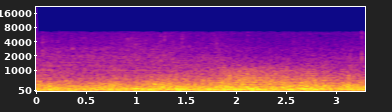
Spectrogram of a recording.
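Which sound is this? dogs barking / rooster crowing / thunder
thunder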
